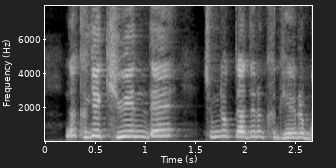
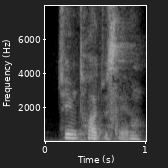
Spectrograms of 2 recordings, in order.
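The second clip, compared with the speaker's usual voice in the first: soft pleading prayer; 5 semitones lower, 10 dB quieter than usual. Retold or imitated. Voicing a believer's prayer.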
